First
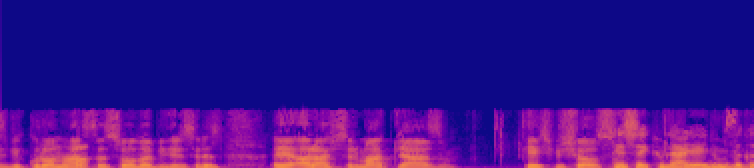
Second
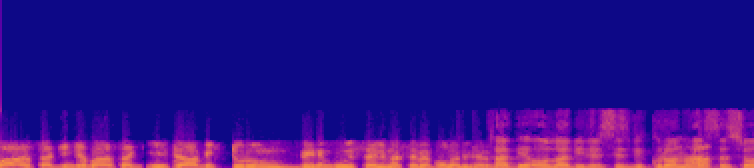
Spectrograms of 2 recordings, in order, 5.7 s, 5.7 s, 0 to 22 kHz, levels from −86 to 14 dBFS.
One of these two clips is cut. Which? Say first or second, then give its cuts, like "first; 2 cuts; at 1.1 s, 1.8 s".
second; 1 cut; at 1.0 s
